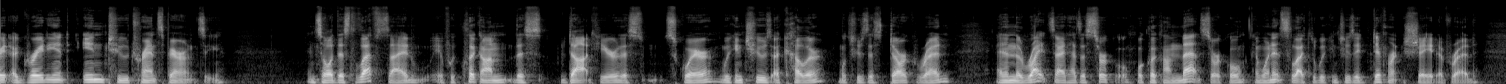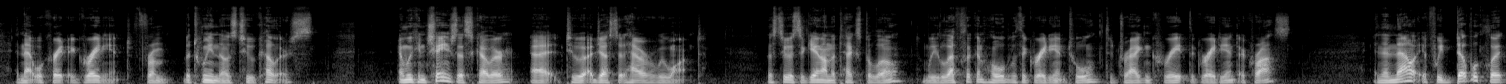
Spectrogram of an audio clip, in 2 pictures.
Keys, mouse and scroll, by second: 0.4-4.4 drag, 6.1 click, 7.1 scroll up 2, 8.2 click, 10.4 click, 13.2 click, 18.8 click, 20.6 click, 24.4 click, 25.8-29.1 drag.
